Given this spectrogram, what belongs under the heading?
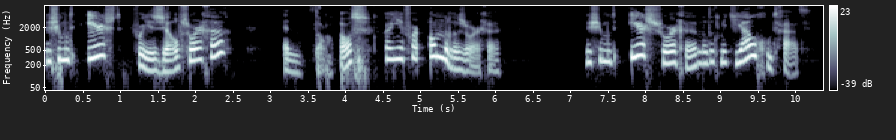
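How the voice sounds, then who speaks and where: A woman with a fairly high, wildly swooping voice and a darkish tone speaks slowly, stuffed up and congested as she gets over a cold. She hosts a casual motivational podcast, chatty and hesitant, breaking into small laughs. The clean studio recording has no room sound.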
